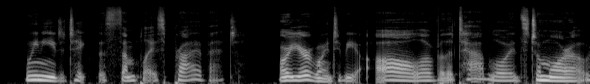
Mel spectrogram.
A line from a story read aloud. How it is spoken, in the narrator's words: she purred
